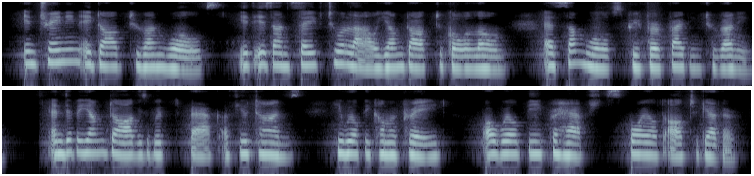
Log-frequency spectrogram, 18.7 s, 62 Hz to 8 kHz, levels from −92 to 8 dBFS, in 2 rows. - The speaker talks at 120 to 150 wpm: Yes, average, 145 wpm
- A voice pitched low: No, high, 190 Hz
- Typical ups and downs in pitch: No, narrow, 2.3 semitones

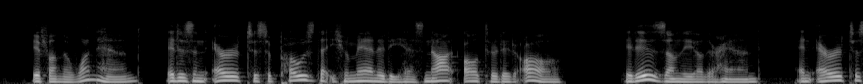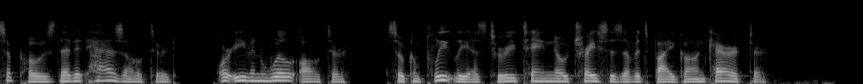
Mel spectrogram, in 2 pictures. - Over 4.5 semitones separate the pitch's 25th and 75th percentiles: No, average, 4.1 semitones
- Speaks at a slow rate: No, average, 165 wpm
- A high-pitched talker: No, low, 135 Hz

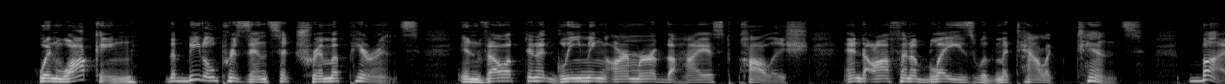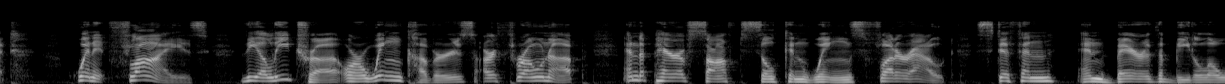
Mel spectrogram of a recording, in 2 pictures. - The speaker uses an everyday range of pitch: No, wide, 5.9 semitones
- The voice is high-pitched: No, low, 135 Hz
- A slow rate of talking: Yes, slow, 120 wpm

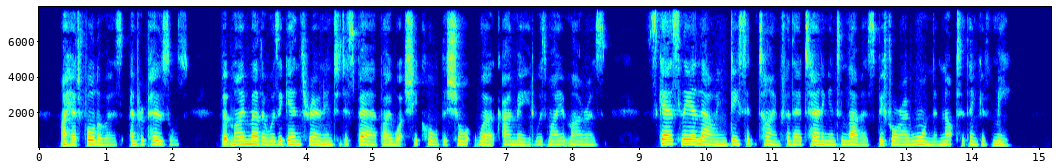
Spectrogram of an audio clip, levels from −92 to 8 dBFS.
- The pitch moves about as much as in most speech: No, narrow, 2.2 semitones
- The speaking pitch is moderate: No, high, 200 Hz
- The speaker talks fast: No, average, 170 wpm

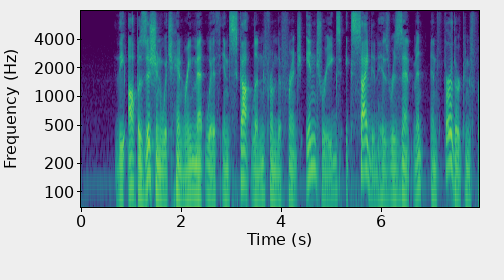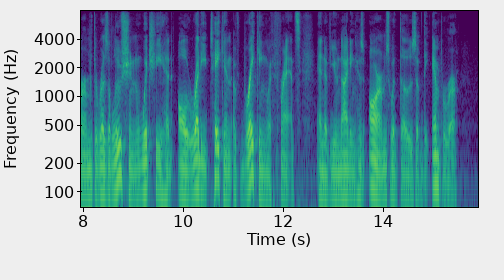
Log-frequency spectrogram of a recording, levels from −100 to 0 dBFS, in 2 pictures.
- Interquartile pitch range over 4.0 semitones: No, average, 3.2 semitones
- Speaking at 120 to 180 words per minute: Yes, average, 150 wpm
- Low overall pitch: Yes, very low, 85 Hz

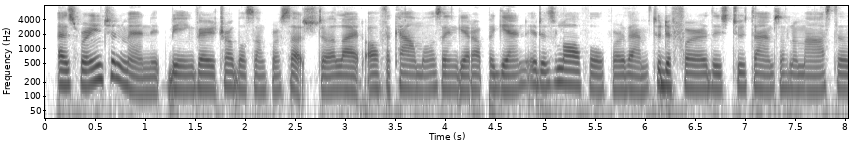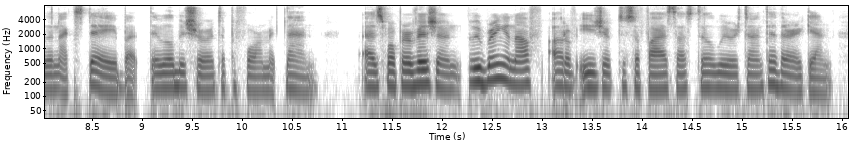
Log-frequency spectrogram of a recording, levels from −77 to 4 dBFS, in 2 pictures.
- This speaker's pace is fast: Yes, fast, 230 wpm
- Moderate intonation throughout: No, narrow, 2.2 semitones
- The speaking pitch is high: No, medium, 150 Hz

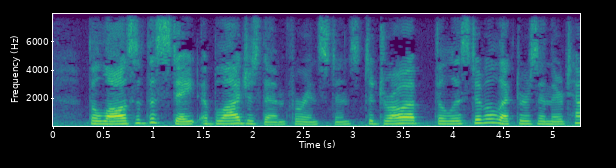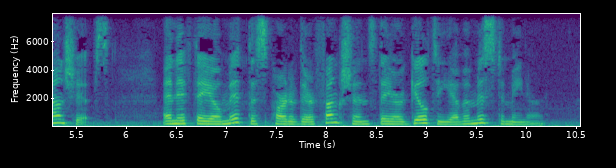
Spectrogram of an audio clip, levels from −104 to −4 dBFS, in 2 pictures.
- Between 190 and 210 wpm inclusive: Yes, average, 195 wpm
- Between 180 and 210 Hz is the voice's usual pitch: Yes, high, 190 Hz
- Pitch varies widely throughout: No, average, 3.6 semitones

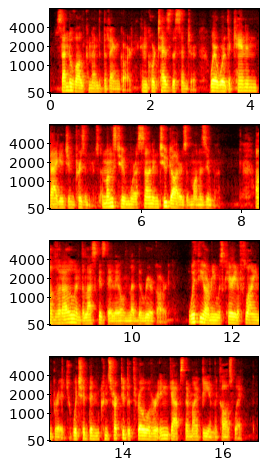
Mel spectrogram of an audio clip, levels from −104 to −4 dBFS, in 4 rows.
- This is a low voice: Yes, low, 105 Hz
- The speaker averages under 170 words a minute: No, average, 200 wpm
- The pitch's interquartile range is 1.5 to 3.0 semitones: Yes, average, 2.7 semitones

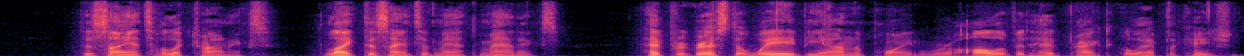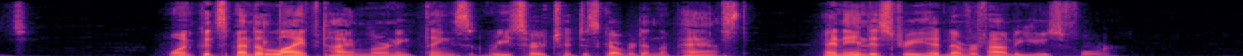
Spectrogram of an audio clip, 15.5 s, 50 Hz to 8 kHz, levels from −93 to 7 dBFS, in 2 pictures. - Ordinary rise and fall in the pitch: Yes, average, 3.9 semitones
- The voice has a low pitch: Yes, very low, 95 Hz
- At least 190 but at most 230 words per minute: No, average, 170 wpm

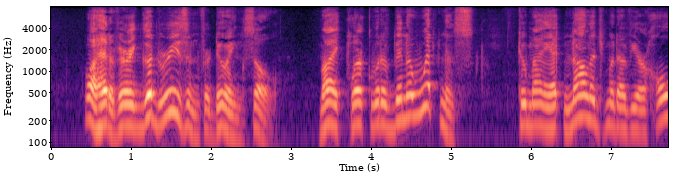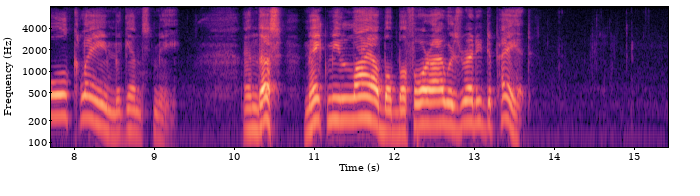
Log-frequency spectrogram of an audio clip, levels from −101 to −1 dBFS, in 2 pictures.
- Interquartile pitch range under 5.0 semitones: No, average, 5.3 semitones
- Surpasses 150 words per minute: No, average, 145 wpm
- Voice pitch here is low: No, medium, 175 Hz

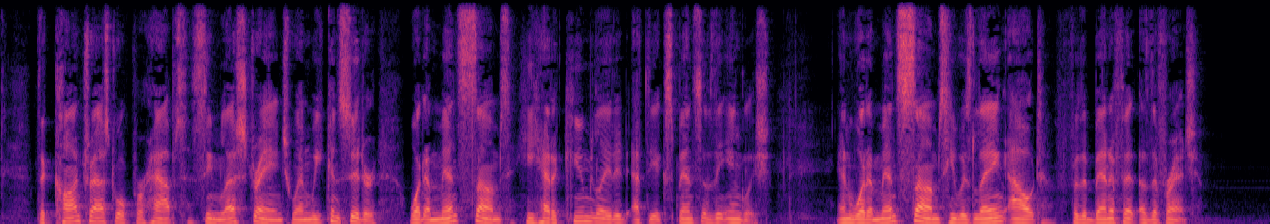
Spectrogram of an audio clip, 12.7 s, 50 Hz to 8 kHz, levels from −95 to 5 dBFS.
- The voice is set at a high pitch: No, low, 130 Hz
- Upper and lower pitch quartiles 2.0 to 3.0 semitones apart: Yes, average, 2.7 semitones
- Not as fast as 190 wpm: Yes, average, 170 wpm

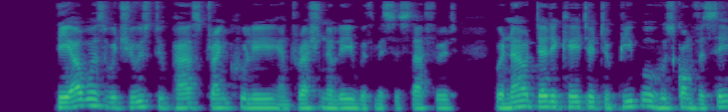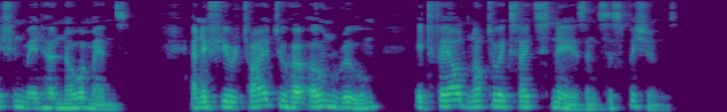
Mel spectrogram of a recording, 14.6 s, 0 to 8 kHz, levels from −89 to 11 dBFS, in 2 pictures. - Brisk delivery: No, average, 160 wpm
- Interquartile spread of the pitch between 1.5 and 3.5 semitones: No, average, 4.1 semitones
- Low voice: Yes, low, 130 Hz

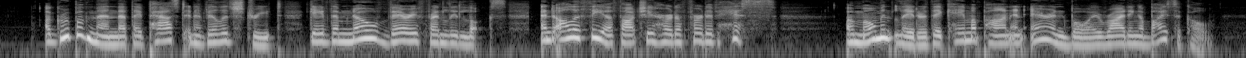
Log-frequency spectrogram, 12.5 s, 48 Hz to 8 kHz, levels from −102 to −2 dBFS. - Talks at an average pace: Yes, average, 180 wpm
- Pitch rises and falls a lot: No, average, 4.7 semitones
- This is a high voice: Yes, high, 195 Hz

